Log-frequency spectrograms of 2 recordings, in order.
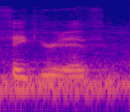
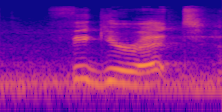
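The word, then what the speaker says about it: figurate: one it's called figurative figurative not figurative figure it i'm going to add extra syllables today figure it numbers these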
